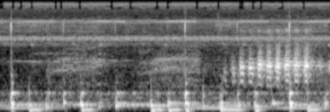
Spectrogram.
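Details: A marsupial frog of Central and South America, whose females carry their eggs in a back pouch, gives low, rapidly repeated croaking pulses, with faint music behind.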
